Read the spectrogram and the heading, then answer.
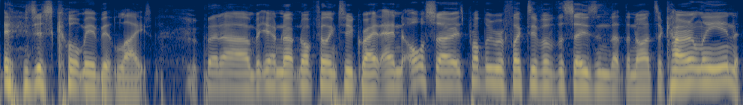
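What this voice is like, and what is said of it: Croaky, sick-sounding voice. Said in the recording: “I feel a lot better than you sound. You're quite ill ... forgive my voice ... It's just a little bit on the croak side”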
